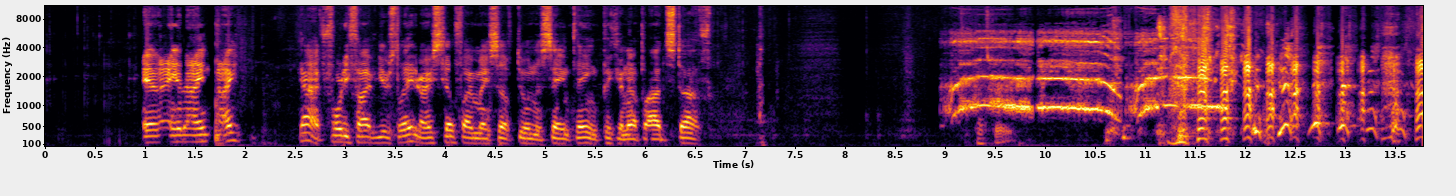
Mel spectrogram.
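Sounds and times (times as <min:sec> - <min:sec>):
speech: 0:01.0 - 0:07.3, 0:10.8 - 0:13.7
screaming goat novelty toy bleating scream: 0:09.0 - 0:11.9
laughter: 0:10.6 - 0:13.7.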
